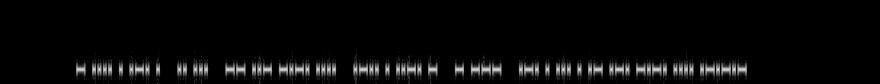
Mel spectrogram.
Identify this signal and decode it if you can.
Morse code, heard as a keyed tone, about 47 wpm, 700 Hz. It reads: THERE IS MUCH LEFT TO RESEARCH.
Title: Sentences from Top 1000 Words - Review Part 4 - 45wpm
